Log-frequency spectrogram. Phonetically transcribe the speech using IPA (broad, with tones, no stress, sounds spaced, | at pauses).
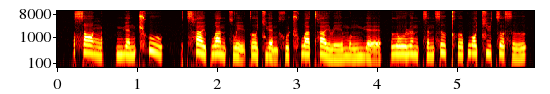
s ɑ˥˨ ŋ | m ɥ ɛ˨˦ n ʈ͡ʂʰ u˥˨ | t͡sʰ a˥˨ ɪ̯ p w a˥˨ n t͡s w ḛ˨˩ ɪ̯ t̪ ɤ˥˨ t͡ɕ ɥ ɛ̰˨˩ n x u˨˦ ʈ͡ʂʰ w ä˦ t̪ʰ a˥˨ ɪ̯ ɻ e˨˦ ɪ̯ m ʊ˨˦ ŋ m ɥ ɛ̰˨˩ | l o˦ ʊ̯ ɻ ə˥˨ n t͡s ə˨˦ n s ɹ̩˥˨ kʰ ɤ˨˦ p w ɔ˦ t͡ɕ y˦ t͡s ɤ˥˨ s ɹ̩˨˦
